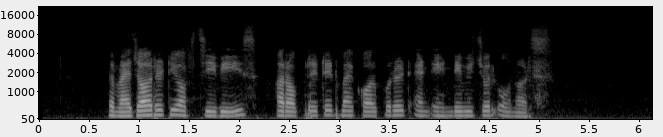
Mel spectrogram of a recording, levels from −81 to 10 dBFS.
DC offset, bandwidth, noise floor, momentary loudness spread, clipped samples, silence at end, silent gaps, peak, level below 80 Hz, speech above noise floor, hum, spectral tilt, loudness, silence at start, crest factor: under 0.1%; 11 kHz; -65 dBFS; 11 LU; under 0.1%; 1.05 s; none; -12 dBFS; -54 dBFS; 33 dB; none; -7 dB/octave; -33 LUFS; 0.7 s; 22 dB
